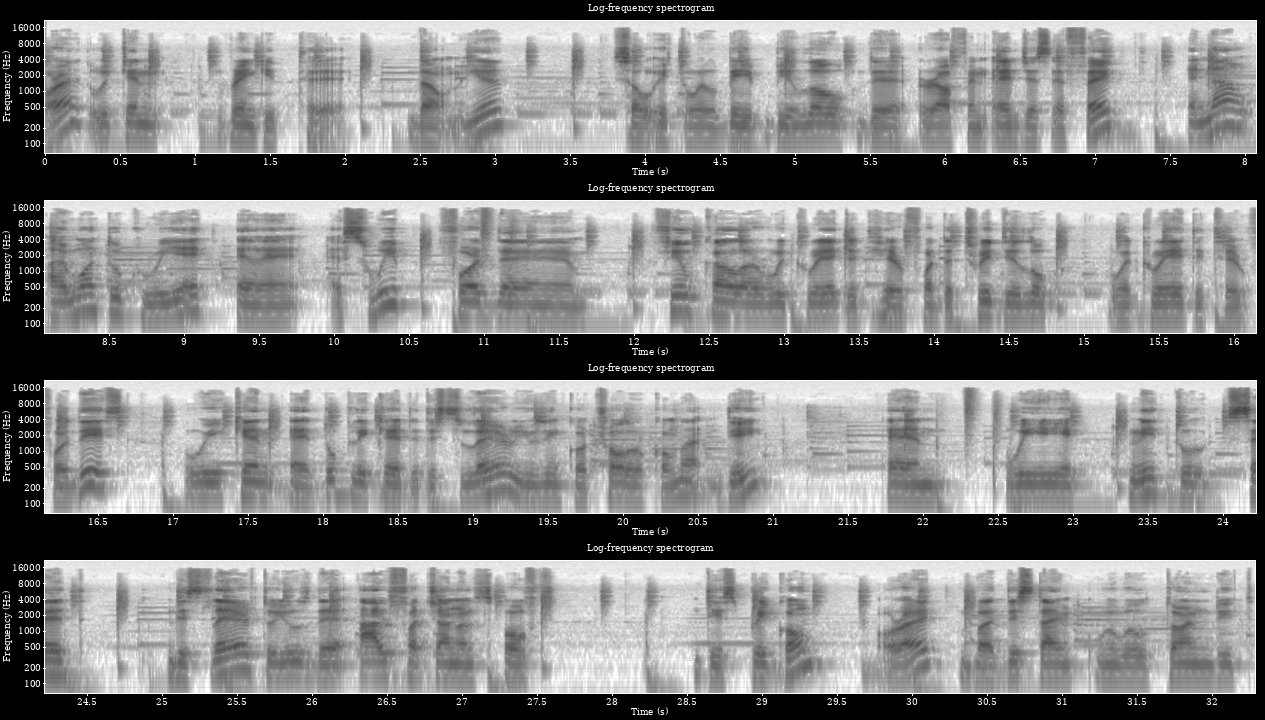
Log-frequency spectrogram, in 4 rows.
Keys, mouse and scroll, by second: 0.7 click, 4.9 click, 9.5-10.7 scroll, 17.8 click, 19.8 ctrl+d, 24.1 click, 30.0 click.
